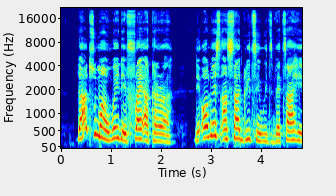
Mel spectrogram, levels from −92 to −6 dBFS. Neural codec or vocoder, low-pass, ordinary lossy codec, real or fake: none; none; none; real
